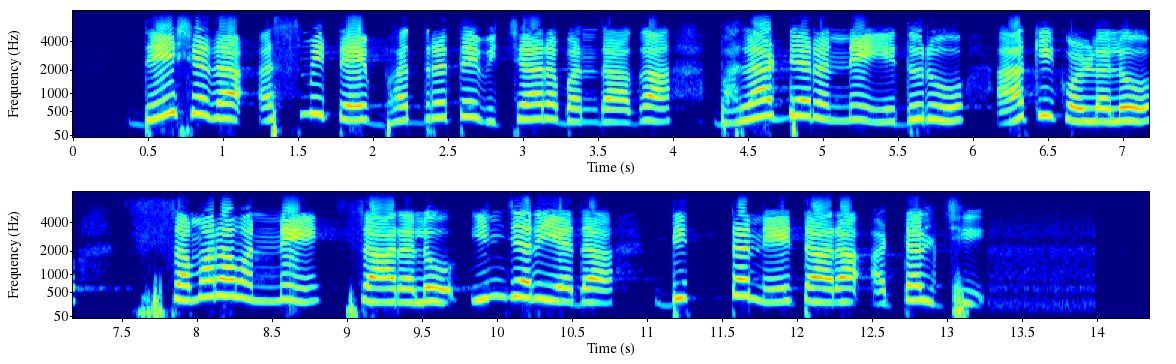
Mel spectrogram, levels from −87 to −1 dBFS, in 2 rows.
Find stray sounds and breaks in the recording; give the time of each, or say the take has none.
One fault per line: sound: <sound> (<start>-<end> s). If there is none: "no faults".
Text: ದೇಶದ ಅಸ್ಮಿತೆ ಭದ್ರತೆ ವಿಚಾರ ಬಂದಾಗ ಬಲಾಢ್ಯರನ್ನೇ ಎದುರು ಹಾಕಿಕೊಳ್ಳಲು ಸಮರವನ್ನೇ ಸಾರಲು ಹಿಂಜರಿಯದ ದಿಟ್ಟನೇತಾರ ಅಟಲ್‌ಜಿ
no faults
